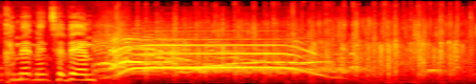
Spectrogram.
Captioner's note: crowd cheering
